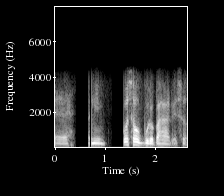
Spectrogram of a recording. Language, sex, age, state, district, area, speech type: Nepali, male, 18-30, West Bengal, Kalimpong, rural, conversation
